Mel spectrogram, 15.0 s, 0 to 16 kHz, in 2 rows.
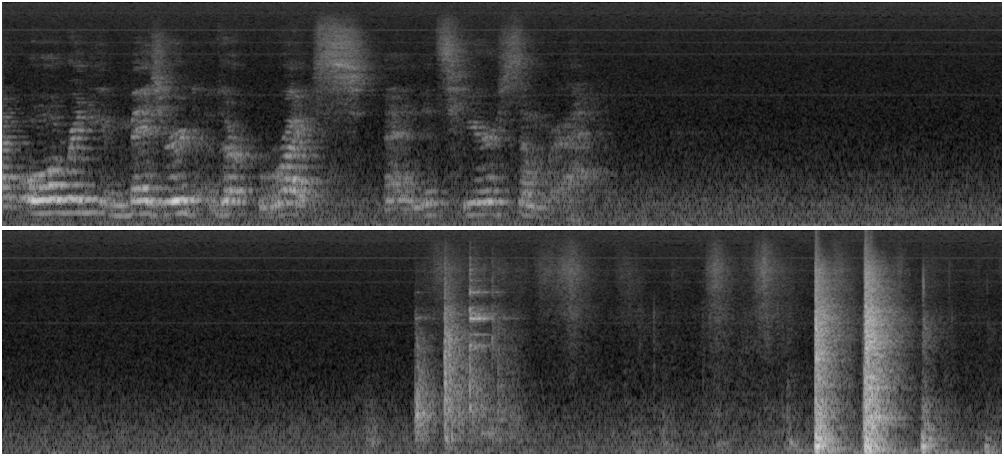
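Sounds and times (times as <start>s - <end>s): kitchenware clinking on a counter: 10.6s - 11.5s
loud knocks: 13.5s - 15.0s.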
